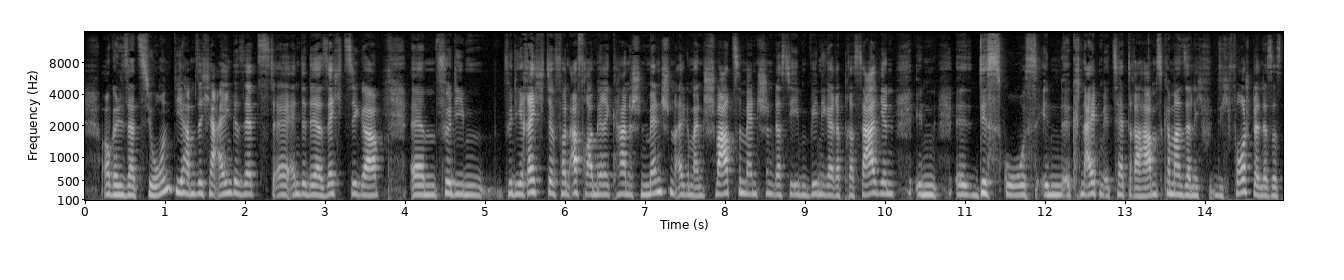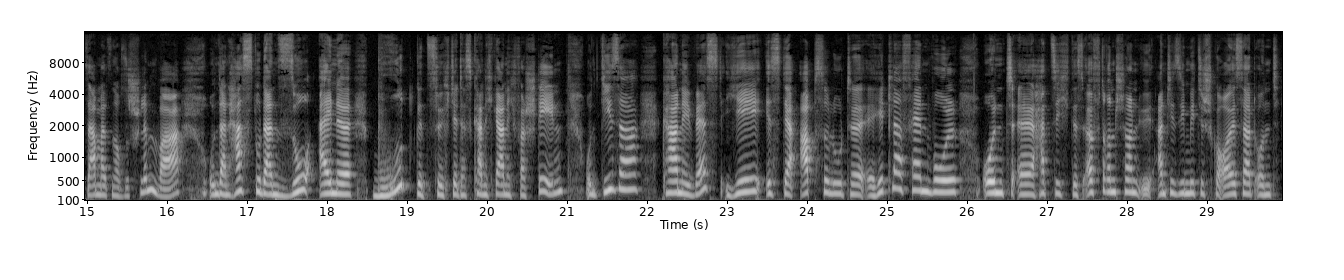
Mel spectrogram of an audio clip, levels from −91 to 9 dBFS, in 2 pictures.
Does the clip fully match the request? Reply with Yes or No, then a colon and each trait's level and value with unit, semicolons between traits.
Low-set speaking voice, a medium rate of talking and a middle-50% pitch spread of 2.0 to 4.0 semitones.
No: high, 220 Hz; average, 170 wpm; average, 3.2 semitones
